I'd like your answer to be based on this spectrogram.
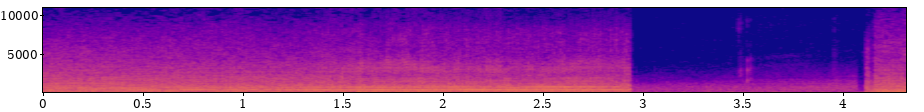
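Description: Loud race cars on track at Calabogie Park, a dense wall of engine roar with a steady drone for about three seconds, then a sudden drop to near quiet before the engines cut back in.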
